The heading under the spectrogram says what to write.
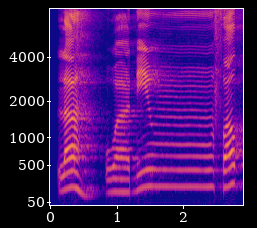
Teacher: Jadi ikhfanya itu nun bertemu fa, ikhfanya awsat, yaitu dengungan dengan samarnya seimbang. Jadi posisinya bibir bawah berjumpa dengan gigi seri atas.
